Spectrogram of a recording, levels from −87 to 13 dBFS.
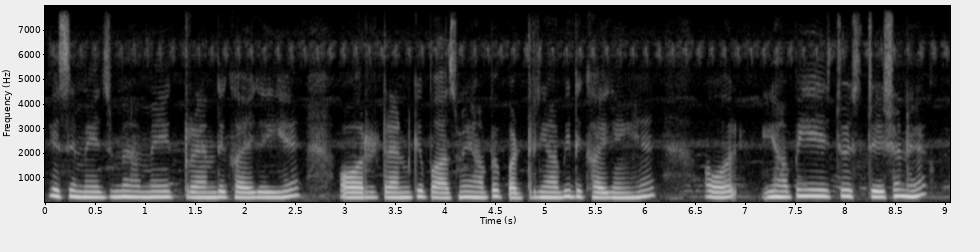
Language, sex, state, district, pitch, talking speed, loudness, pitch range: Hindi, female, Bihar, Purnia, 220 Hz, 185 wpm, -14 LUFS, 210-235 Hz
